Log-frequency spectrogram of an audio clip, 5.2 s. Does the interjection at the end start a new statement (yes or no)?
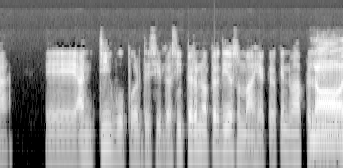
yes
